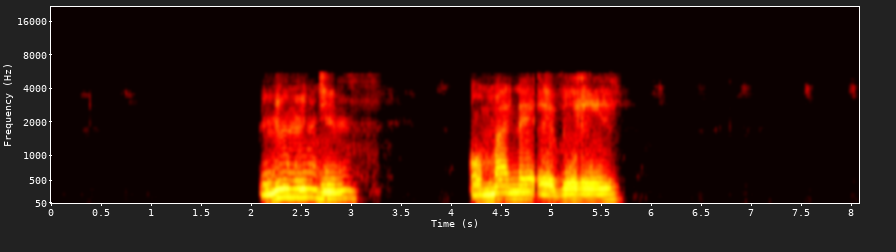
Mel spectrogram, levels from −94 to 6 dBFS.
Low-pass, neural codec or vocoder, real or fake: 5.4 kHz; codec, 24 kHz, 3 kbps, HILCodec; fake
